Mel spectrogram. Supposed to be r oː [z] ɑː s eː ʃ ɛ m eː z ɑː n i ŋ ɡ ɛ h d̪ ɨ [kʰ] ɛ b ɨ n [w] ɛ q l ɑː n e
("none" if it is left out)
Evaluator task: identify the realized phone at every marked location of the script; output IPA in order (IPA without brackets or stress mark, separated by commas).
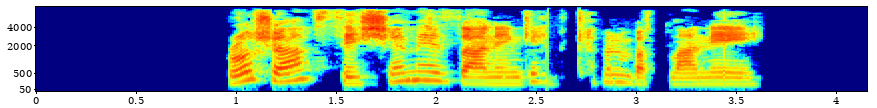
ʒ, kʰ, b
